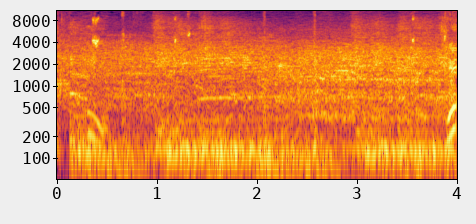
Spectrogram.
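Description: Basketball arena game sound: steady crowd noise with a basketball bouncing on the hardwood court during live play.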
